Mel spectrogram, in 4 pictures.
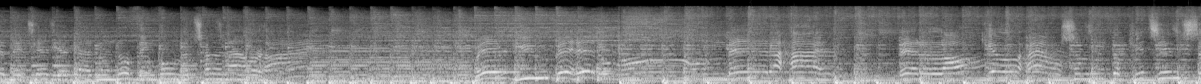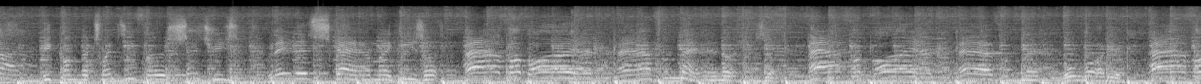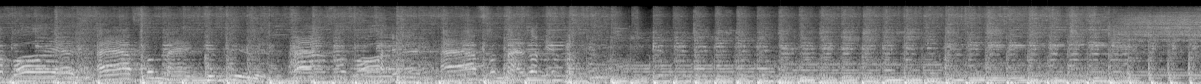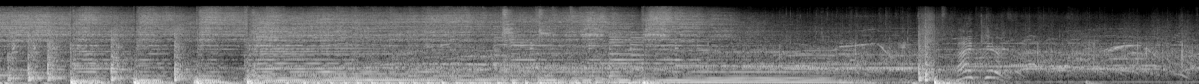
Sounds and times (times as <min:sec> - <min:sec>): Music: 0:00.0 - 0:48.0
Singing: 0:09.0 - 0:30.0.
